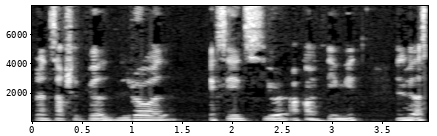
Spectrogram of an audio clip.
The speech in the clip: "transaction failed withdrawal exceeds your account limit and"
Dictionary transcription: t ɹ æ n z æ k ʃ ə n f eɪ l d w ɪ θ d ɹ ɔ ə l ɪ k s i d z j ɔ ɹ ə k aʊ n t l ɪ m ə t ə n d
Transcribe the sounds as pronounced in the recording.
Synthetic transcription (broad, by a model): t ɹ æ n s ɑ k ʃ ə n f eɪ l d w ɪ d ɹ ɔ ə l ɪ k s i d s j ɔ ɹ ə k aʊ n t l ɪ m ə t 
